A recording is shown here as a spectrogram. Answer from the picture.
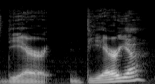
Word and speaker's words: Dierya: it the Dierya, and there's no K in there, so it's Dierya.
